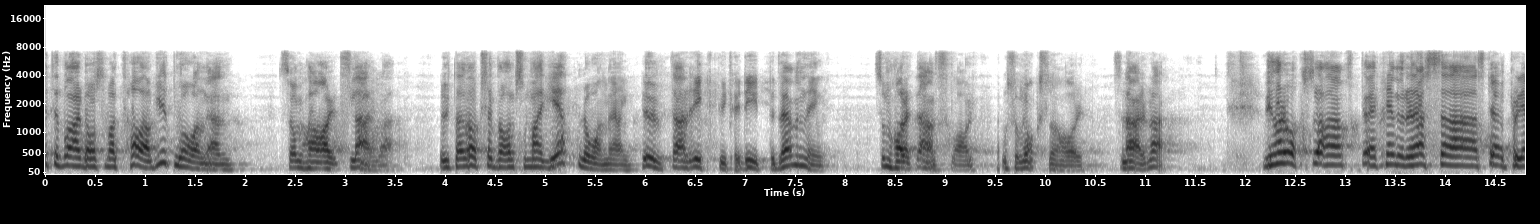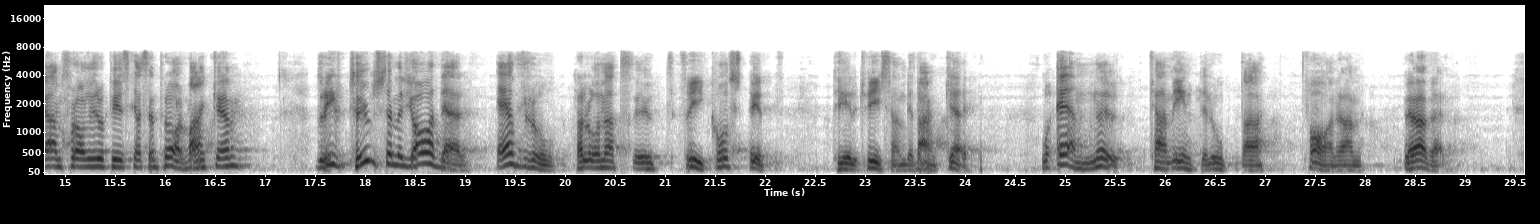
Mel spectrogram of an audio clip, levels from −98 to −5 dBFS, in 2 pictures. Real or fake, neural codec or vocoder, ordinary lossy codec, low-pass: fake; codec, 24 kHz, 1.5 kbps, HILCodec; none; 7.2 kHz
